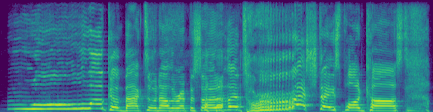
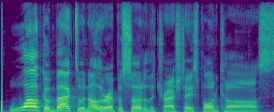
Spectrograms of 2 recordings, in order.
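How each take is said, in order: First: It is said lively with high energy. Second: It is said flatly with low energy. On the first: The speaker calls it right. "More energy, please" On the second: The speaker calls it wrong. "Why do you sound so bored?"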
